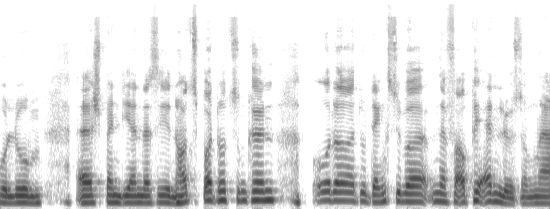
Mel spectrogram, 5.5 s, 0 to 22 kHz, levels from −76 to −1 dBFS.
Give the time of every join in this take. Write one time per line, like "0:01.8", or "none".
none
